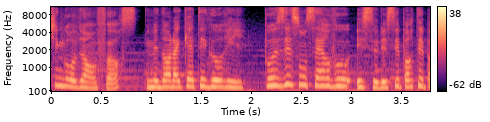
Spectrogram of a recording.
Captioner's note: none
